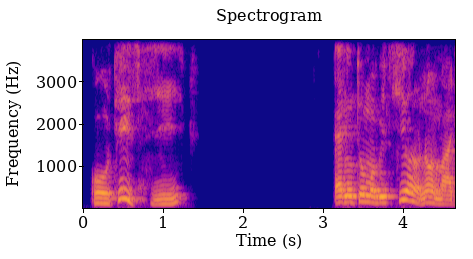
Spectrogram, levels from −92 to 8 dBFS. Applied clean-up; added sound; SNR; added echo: neural mask model Resemble Enhance denoiser.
